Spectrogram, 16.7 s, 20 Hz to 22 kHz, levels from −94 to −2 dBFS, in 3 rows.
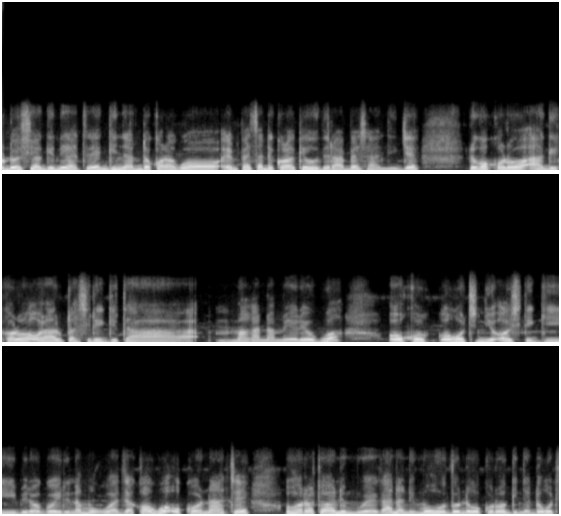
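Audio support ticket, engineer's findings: Nothing stood out on listening to this speech clip, which reaches the listener over the WebRTC call path.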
